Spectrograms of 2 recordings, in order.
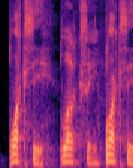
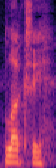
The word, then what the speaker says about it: Biloxi: Did you say Biloxi like 2 syllables? Biloxi. Is that how they say it in Mississippi? Biloxi. Mississippi. Everything loses a syllable.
